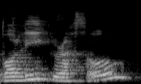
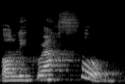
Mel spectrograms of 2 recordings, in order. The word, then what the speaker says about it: bolígrafo: So, bolígrafo, on the I in the middle of the word to tell us to stress the penultimate syllable, otherwise it'd be bolígrafo.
